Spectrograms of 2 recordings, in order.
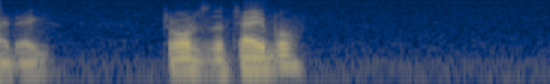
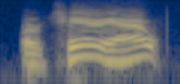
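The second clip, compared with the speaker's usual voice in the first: high, hearty thanks; breezy and friendly, slapping a back; Clumsy's farewell; 11 semitones higher, 5 dB louder than usual. A narrator's reading. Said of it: "said Mister Clumsy".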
